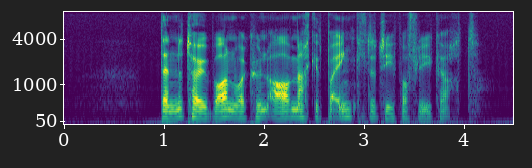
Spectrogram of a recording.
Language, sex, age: Norwegian, male, 45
